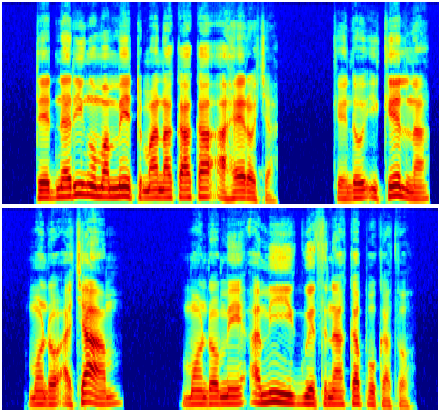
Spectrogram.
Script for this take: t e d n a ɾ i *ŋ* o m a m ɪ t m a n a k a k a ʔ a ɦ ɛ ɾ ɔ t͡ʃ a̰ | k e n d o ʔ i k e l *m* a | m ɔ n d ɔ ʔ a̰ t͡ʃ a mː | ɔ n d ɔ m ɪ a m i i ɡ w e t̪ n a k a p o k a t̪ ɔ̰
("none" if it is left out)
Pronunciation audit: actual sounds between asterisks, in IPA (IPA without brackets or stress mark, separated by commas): ŋ, n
